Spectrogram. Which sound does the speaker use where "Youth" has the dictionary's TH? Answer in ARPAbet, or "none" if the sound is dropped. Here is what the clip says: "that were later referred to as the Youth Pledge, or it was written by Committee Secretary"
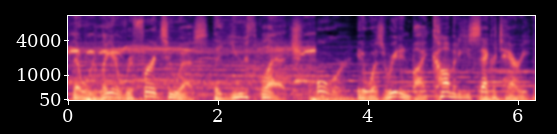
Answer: TH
